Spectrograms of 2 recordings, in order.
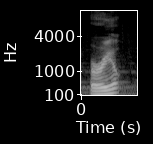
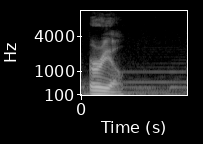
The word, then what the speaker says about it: Uriel: Yeah, it's Uriel. Oh my god, Earl? No. I said it right the first time. Uriel.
